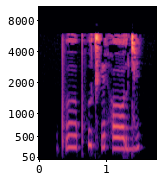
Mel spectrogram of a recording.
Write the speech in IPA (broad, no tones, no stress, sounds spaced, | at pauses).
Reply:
pʼ ʊː pʰ u t͡ʃʼ e h ɔː ɾ u ɟ i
